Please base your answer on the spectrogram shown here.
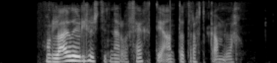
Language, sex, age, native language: Icelandic, female, 40-49, Icelandic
